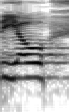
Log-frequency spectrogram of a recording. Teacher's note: اِلَّا رَبَّهُمْ بِهِمْ يَوْمَئِذٍ، یا واو زبر یو، واو لین ہے، نرمی سے ادا کریں گے، مجہول نہیں پڑھنا، یا کو واو کی طرف جھکائیں گے، واو پہ ہونٹ گول کریں گے، معروف ادا ہو جائے گا۔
